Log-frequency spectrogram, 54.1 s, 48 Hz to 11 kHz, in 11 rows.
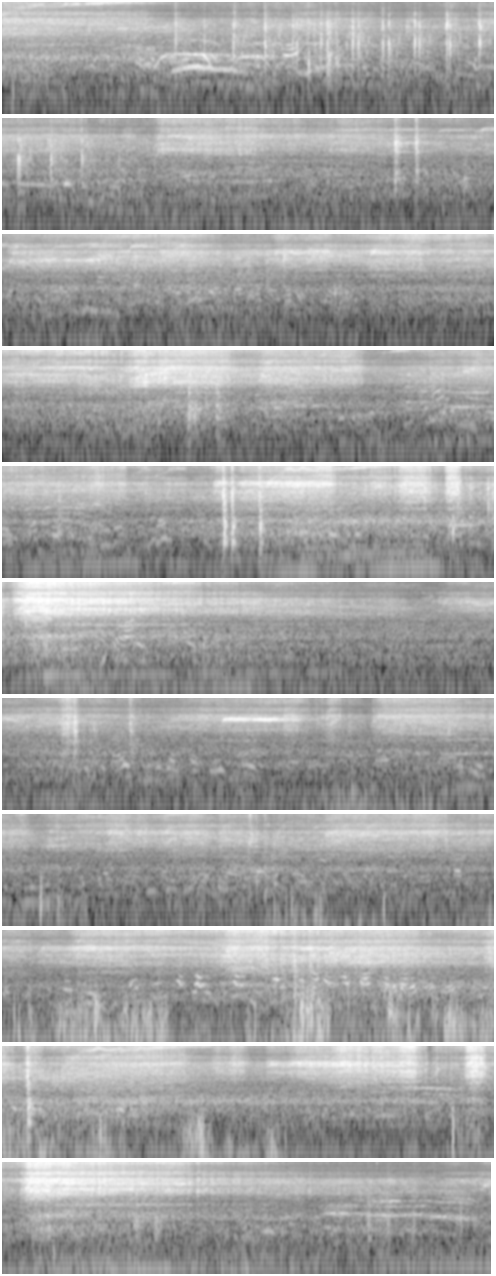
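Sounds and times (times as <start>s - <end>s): rc car motor whine: 0.0s - 54.0s
quick run of clicks: 1.6s - 6.7s.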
